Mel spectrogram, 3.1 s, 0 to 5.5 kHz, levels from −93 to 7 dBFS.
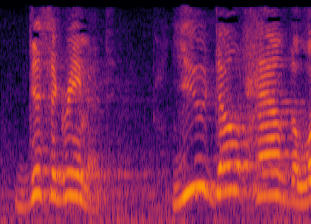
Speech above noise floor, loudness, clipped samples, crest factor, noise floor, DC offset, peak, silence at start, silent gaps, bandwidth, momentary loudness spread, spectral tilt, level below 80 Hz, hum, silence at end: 22 dB; -23 LUFS; under 0.1%; 16 dB; -45 dBFS; under 0.1%; -8 dBFS; 0 s; none; 5.4 kHz; 13 LU; -8 dB/octave; -52 dBFS; none; 0 s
